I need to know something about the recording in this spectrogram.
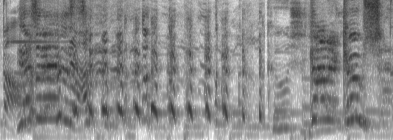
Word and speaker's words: Koosh: Okay, it's a KOOSH ball. Yes, it is! Yeah. KOOSH. Got it, KOOSH! It's a KOOSH ball. It's a KOOSH ball. It's a KOOSH ball. Rhymes with swoosh, starts with a K.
